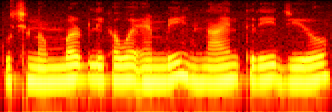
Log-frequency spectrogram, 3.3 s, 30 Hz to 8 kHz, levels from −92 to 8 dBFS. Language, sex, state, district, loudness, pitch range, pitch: Hindi, male, Bihar, Patna, -12 LUFS, 140-155 Hz, 150 Hz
